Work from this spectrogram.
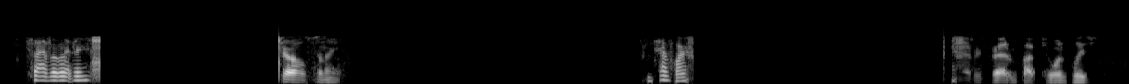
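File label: Police Southeast District Dispatch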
